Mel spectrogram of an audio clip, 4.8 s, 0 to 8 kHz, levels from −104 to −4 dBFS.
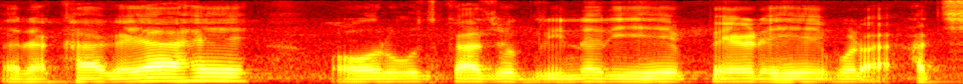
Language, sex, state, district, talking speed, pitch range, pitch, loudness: Hindi, male, Odisha, Malkangiri, 150 wpm, 105-110 Hz, 105 Hz, -18 LUFS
